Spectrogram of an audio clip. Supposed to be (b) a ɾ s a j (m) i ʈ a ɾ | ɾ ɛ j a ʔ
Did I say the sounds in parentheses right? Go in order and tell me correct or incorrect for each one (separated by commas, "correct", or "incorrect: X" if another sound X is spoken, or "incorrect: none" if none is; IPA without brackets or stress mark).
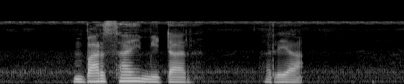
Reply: correct, correct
